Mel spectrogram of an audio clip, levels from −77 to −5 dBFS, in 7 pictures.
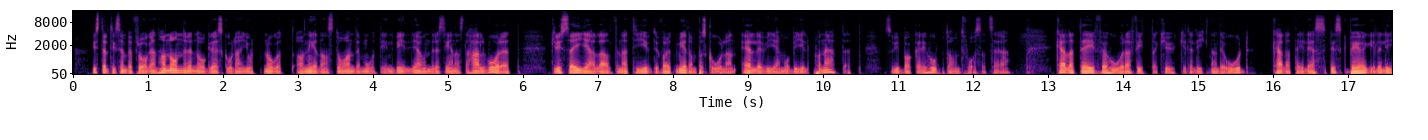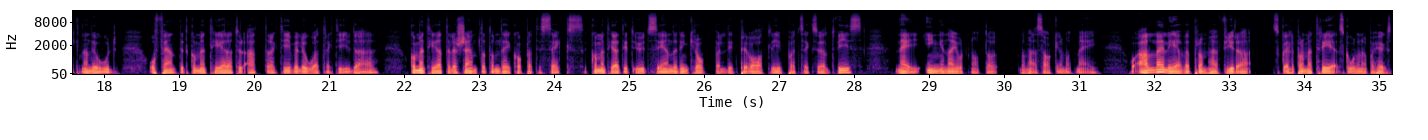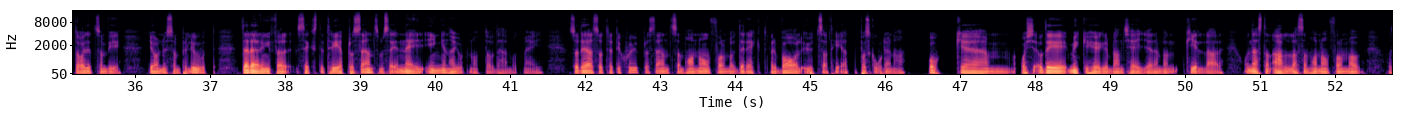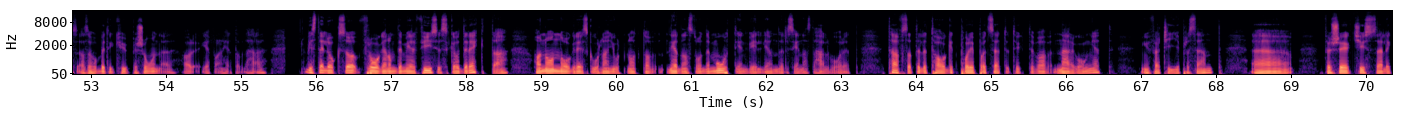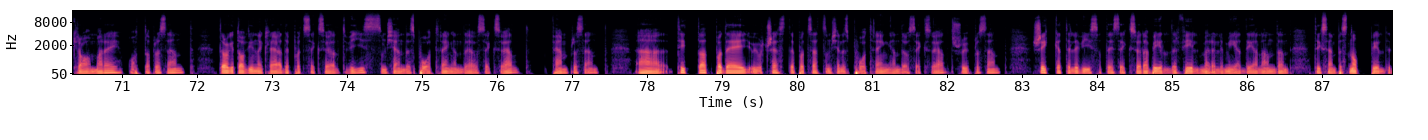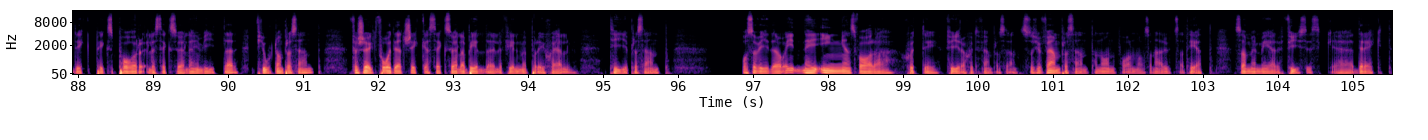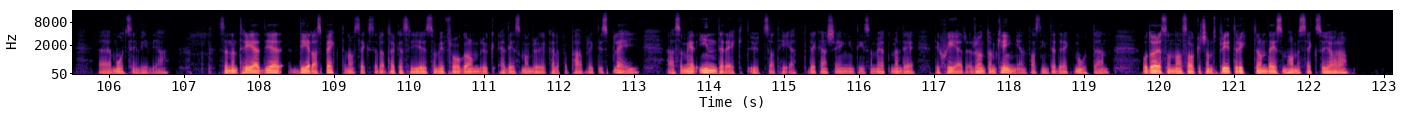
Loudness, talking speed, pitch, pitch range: -26 LUFS, 180 wpm, 95 Hz, 85-105 Hz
